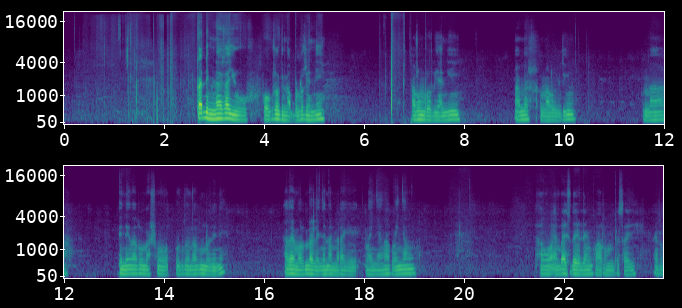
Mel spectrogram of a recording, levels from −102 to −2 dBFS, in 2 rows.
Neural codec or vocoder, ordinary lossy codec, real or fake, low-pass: codec, 44.1 kHz, 7.8 kbps, DAC; none; fake; none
